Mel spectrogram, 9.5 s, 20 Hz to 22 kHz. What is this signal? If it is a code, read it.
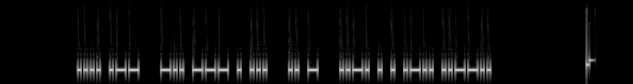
Morse code, heard as a keyed tone, about 25 wpm, 700 Hz. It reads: HW DOES IT FEEL?
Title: Sentences from Top 400 Words and Abbreviations 25wpm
